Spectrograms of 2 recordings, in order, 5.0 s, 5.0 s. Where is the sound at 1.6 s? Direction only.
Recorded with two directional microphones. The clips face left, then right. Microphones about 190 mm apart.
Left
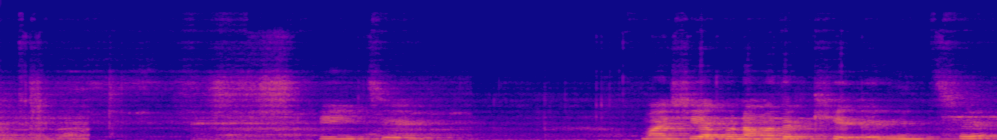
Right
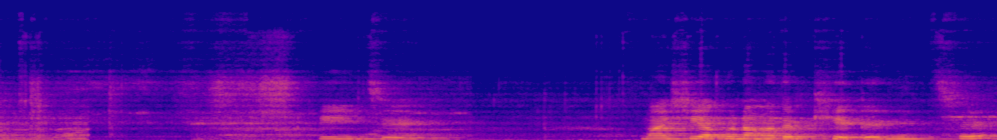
15° right (ahead or behind).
